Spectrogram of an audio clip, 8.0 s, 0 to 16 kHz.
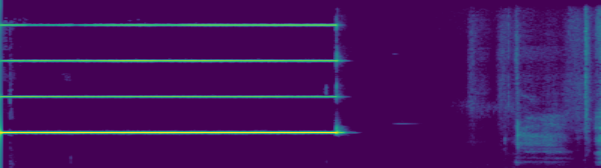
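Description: Piezo buzzer alarm on an Arduino greenhouse controller sounding one steady, loud, high-pitched tone that cuts off suddenly about four and a half seconds in. It is the controller's humidity alarm, set to sound at 45% humidity and above.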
